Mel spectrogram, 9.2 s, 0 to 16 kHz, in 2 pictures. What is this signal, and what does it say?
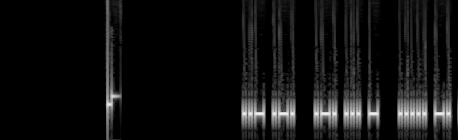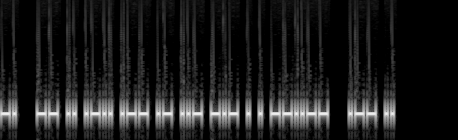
Morse code, heard as a keyed tone, about 40 wpm, 700 Hz. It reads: UR RST 5NN MILWAUKEE, WI
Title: K1USN SST QSO Practice 40wpm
